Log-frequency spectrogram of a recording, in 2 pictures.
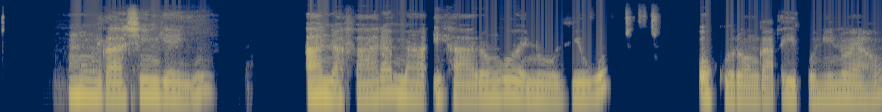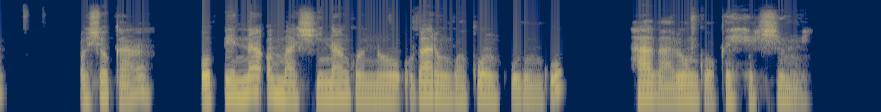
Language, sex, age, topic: Oshiwambo, male, 25-35, agriculture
